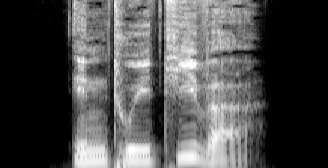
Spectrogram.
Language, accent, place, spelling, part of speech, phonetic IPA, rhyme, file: German, Germany, Berlin, intuitiver, adjective, [ˌɪntuiˈtiːvɐ], -iːvɐ, De-intuitiver.ogg
- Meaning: 1. comparative degree of intuitiv 2. inflection of intuitiv: strong/mixed nominative masculine singular 3. inflection of intuitiv: strong genitive/dative feminine singular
